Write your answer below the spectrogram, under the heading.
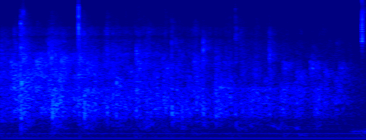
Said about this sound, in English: Come on, can we just give them a round of applause and thank them for that?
